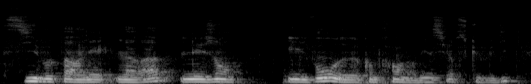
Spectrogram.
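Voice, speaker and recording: A man gives a live language lesson in a slow, halting way, filling his pauses with hesitations. His voice is deep and very dark in tone. The sound has a roomy echo and a faint background hiss. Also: highs cut off. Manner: unhurried, hesitant, many fillers. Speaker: language teacher.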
